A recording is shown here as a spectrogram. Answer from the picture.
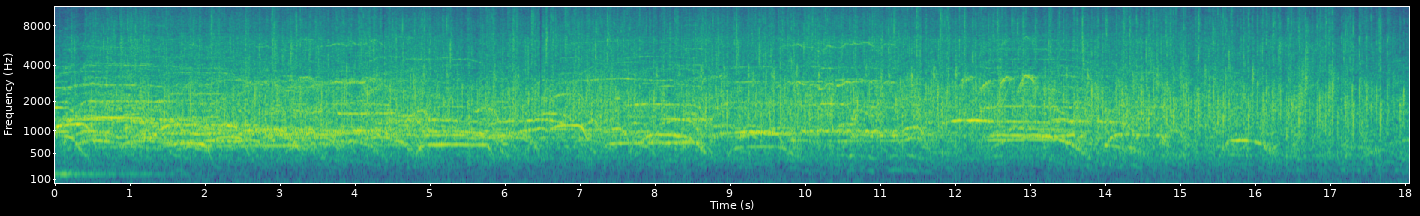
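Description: Audience applauding and cheering, with many shouts and whoops over the clapping, easing off slightly near the end.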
